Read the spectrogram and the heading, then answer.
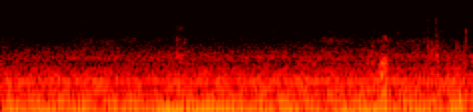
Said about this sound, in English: Let's take another sip of coffee.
